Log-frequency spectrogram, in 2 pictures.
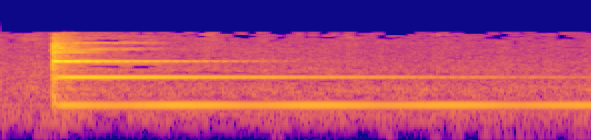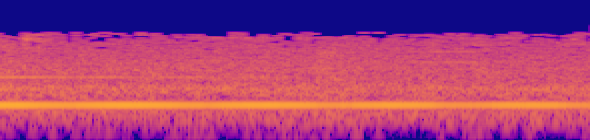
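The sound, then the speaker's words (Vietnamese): A single deep meditation bell is struck once during a Buddhist talk, for the assembly to breathe along with, a sharp attack that settles into a long, steady ringing tone with a low hum, slowly fading over about ten seconds with no voices. “Xin mời đại chúng thở theo tiếng chuông, rồi tôi sẽ nói tiếp.”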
